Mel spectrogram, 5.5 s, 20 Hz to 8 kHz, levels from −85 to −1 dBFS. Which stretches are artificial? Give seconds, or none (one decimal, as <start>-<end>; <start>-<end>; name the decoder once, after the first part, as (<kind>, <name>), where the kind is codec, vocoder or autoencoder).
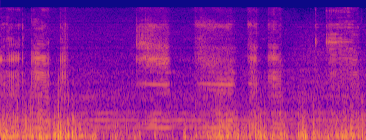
0.7-4.0 (codec, DAC)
